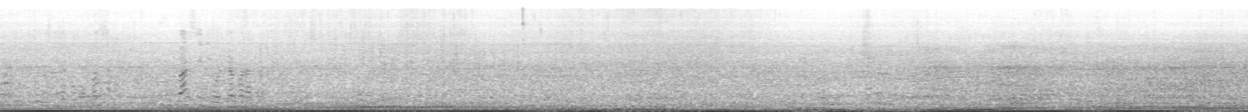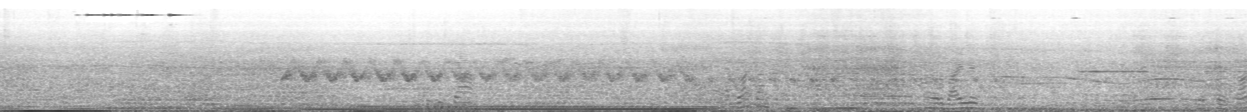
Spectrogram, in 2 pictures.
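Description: Street traffic: a steady low rumble of vehicle engines, with a fast run of high, evenly repeated chirps, about three a second, lasting some six seconds past the middle.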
